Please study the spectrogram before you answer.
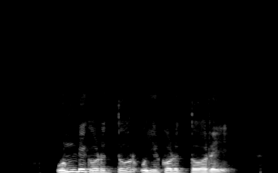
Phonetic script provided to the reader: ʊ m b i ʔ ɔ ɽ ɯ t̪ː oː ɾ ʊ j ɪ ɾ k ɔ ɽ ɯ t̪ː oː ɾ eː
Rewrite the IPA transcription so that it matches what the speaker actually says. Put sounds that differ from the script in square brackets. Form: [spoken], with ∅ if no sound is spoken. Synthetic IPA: ʊ [ɳ] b i [k] ɔ ɽ ɯ t̪ː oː ɾ ʊ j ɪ ɾ k ɔ ɽ ɯ t̪ː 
